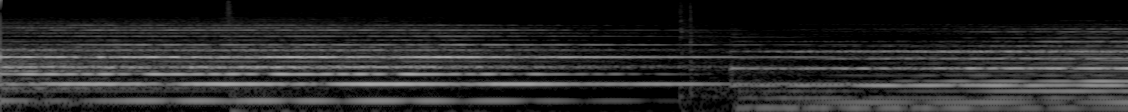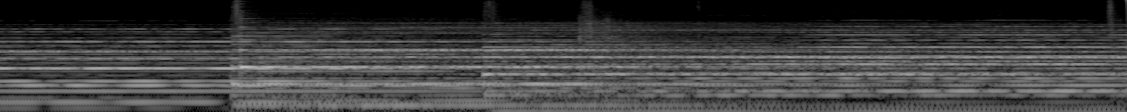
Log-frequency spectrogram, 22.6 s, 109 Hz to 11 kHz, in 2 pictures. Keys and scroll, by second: 3.5 space, 5.0 j, 6.5 space, 8.0 super+Tab, 11.9 space.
